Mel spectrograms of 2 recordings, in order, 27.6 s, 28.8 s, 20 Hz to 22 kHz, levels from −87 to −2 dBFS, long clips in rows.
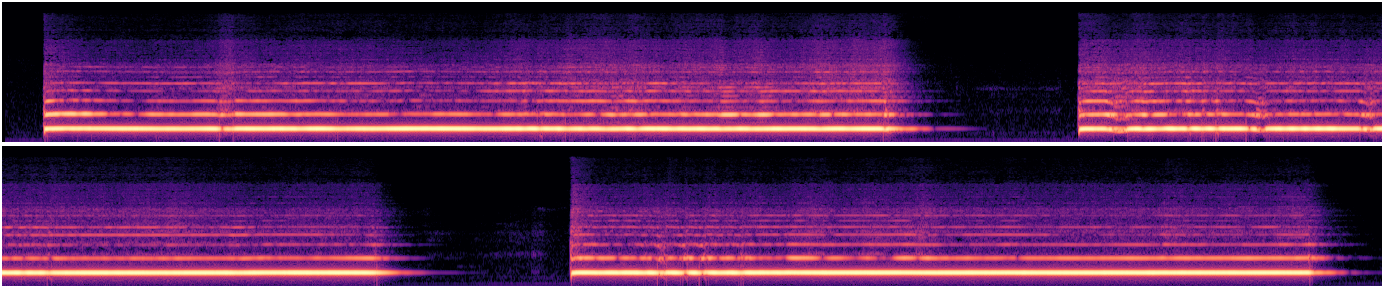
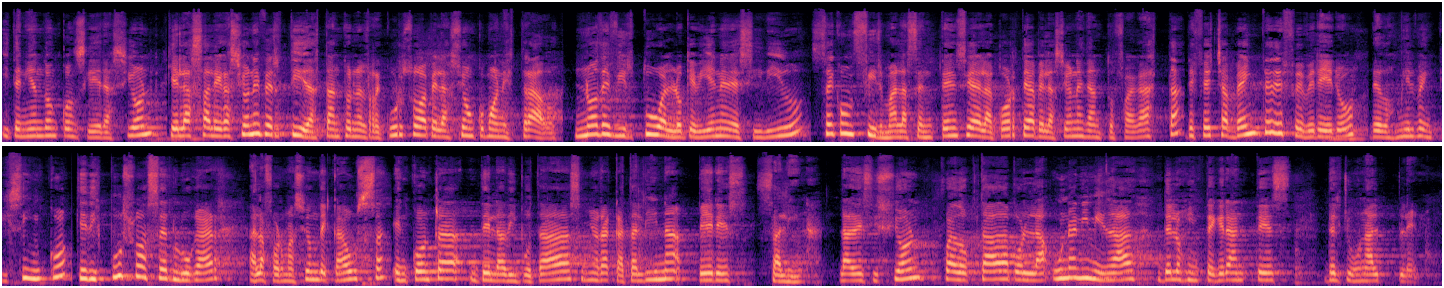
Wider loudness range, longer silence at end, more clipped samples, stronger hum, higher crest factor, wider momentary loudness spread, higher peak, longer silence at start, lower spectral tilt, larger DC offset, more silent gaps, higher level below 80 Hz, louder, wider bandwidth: first, 5 LU vs 2 LU; first, 0.5 s vs 0.15 s; neither; neither; second, 6 dB vs 14 dB; second, 3 LU vs 7 LU; first, 0 dBFS vs -4 dBFS; first, 0.4 s vs 0 s; about the same, -5 dB/octave vs -4.5 dB/octave; neither; neither; second, -70 dBFS vs -60 dBFS; first, -7 LUFS vs -19 LUFS; second, 3.7 kHz vs 17.5 kHz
